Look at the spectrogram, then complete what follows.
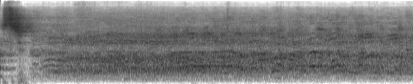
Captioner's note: audience groans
